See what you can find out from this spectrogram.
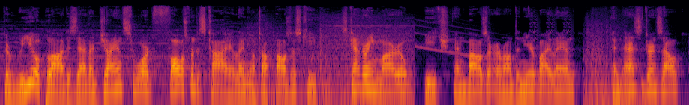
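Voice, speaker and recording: A man's voice: on the high side, lively intonation, moderate pace, faint music behind. A man narrating a scripted game review with wry, self-mocking asides.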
